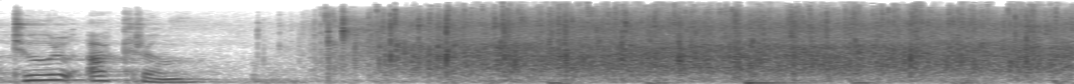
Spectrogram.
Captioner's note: audience applauding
